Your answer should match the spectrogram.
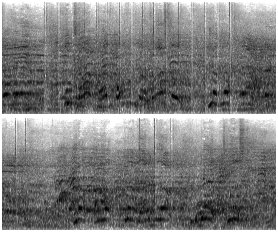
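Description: Overlapping voices of spectators and coaches calling out and chattering, with occasional sharp thuds.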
